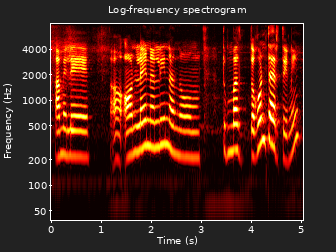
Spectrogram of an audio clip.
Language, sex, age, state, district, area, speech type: Kannada, female, 60+, Karnataka, Bangalore Urban, urban, spontaneous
